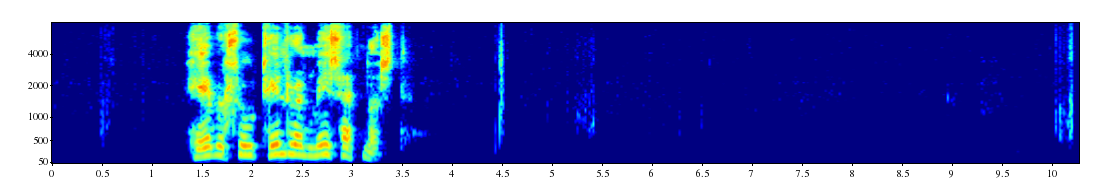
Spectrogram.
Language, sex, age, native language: Icelandic, male, 70-79, Icelandic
